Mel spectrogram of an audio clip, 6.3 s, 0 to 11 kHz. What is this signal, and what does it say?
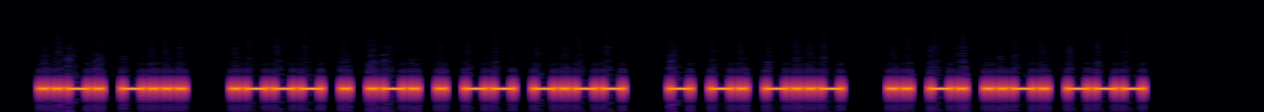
Morse code, heard as a keyed tone, about 36 wpm, 700 Hz. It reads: FB JEREMY TNX INFO
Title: Practice QSO - Exchange 3 - More Info - 35wpm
